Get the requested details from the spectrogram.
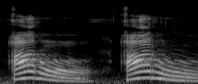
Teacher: lidah kita ditarik lidah kitatika ketika e mengucapkan Ar awalnya begitu Ar tarik karena punya sifat inhirab ditarik ke dalam · tidak sempurna mengalir tidak sempurna ketika diucapkan dan inhiraf takrir ya takrir bergetar tetapi tidak boleh bergetar melebih dari tiga getaran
